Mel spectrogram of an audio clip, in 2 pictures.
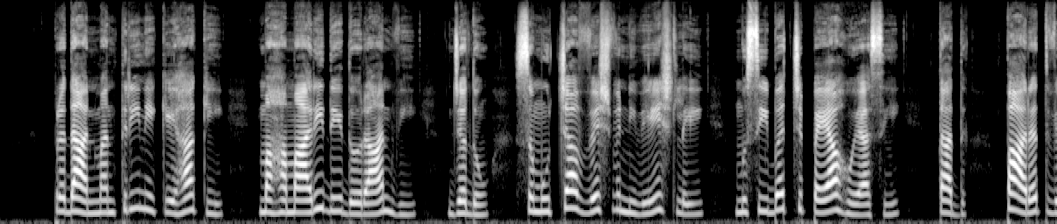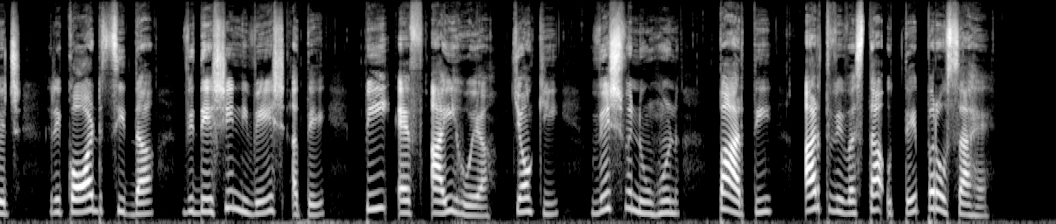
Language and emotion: Punjabi, neutral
